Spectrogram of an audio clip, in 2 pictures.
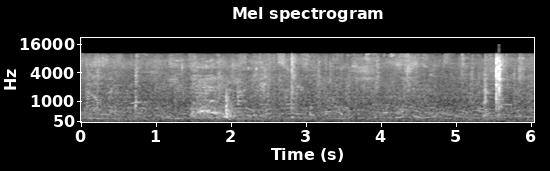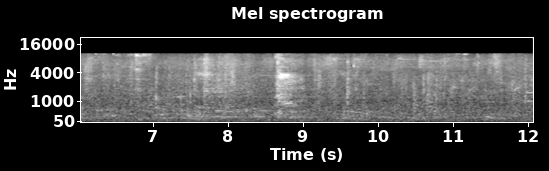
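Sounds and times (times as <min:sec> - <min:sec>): murmur of room with people: 0:00.0 - 0:12.0.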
